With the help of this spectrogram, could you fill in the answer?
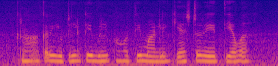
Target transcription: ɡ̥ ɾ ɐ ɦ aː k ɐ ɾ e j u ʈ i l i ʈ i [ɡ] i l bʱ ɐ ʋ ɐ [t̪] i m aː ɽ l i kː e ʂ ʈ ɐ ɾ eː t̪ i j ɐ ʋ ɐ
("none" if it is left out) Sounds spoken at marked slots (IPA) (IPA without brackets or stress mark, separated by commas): b, t̪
